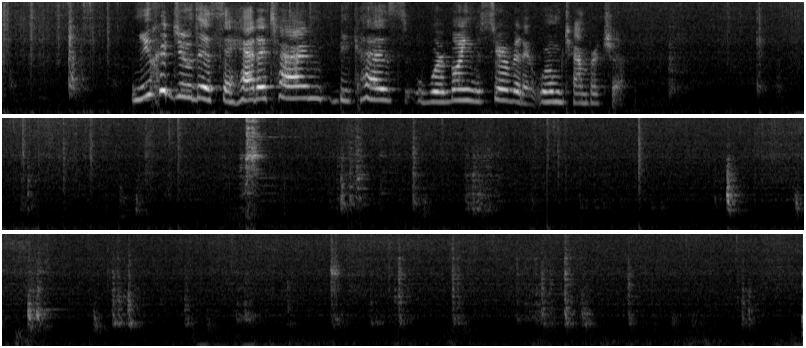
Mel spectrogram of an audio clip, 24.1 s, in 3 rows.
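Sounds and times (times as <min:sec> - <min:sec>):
food sizzling on a griddle: 0:00.0 - 0:24.0.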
